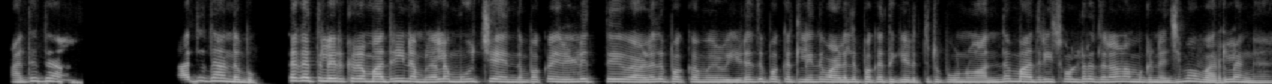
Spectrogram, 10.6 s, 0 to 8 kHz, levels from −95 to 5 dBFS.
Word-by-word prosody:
அதுதான். 255 0 -1 1.0
அதுதான், 285 +5 +1
அந்த 225 -3 +4
புத்தகத்தில 300 - +2
இருக்கிற 255 0 +1
மாதிரி 240 +2 +4
நம்மளால 225 0 +2
மூச்சை 245 +2 0
இந்த 210 -1 -2
பக்கம் 230 +1 -1
இழுத்து, 245 +1 -1 0.2
வலது 215 +3 0
பக்கம் 215 -1 -3
வி 205 - 0
இடது 220 +3 -1
பக்கத்துலேருந்து 220 -1 -2
வலது 205 +2 -1
பக்கத்துக்கு 215 -1 -2
எடுத்துட்டு 205 +2 -7
போணும், 200 -1 -1
அந்த 205 +5 0
மாதிரி 225 -1 +1
சொல்றதெல்லாம் 235 0 0
நமக்கு 215 -3 -1
நெஜமா 220 +8 -1
வரலங்க. 195 -1 -1
225 Hz, 145 wpm, -23 LUFS, 210-245 Hz, 1.0 s, அந்த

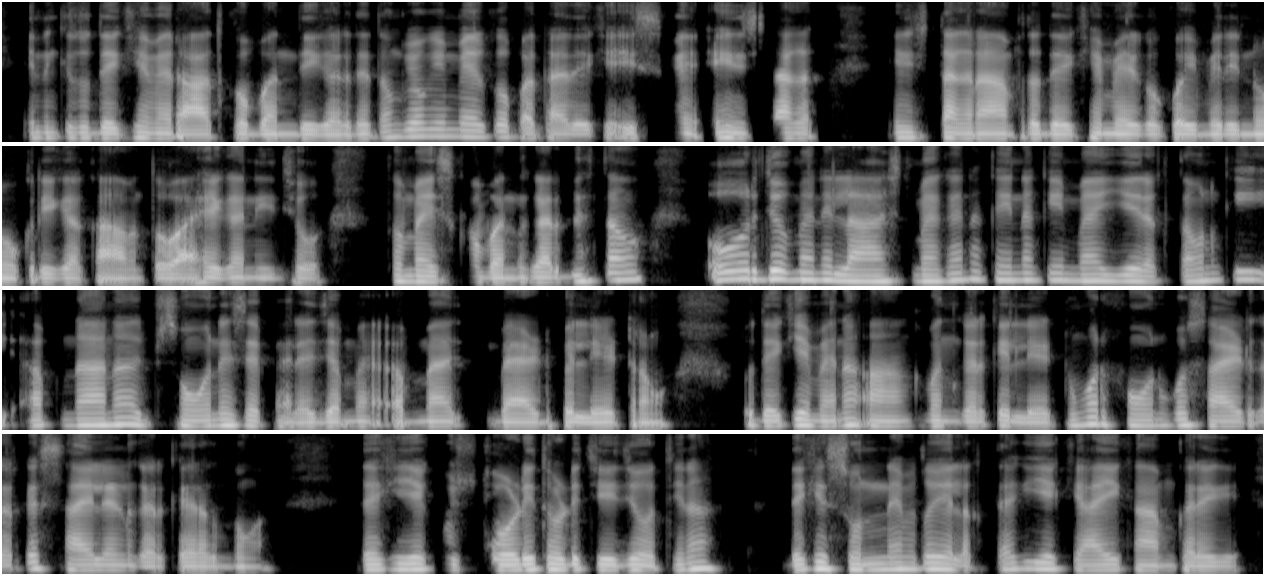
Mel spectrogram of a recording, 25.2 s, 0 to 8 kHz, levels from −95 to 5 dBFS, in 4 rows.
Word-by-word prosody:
इनकी 110 0 -4
तो 110 - -1
देखिए 105 +2 0
मैं 105 -1 +1
रात 95 -1 +3
को 100 - +1
बंद 95 0 0
ही 95 - +2
कर 90 0 +1
देता 95 +6 -2
हूँ। 130 - -4
क्योंकि 145 0 0
मेरे 135 -2 0
को 125 0 -1
पता 105 -4 -2
है 100 - 0
देखिए 100 -1 -3
इसमें 105 -1 -6 0.2
इंस्टाग 110 -1 0 0.4
इंस्टाग्राम 100 -3 +2
तो 100 - +3
देखिए 95 +2 0
मेरे 95 -1 +3
को 95 0 -1
कोई 95 +1 +2
मेरी 95 +1 0
नौकरी 95 +1 0
का 95 0 0
काम 90 0 0
तो 95 0 +2
आएगा 100 +1 +2
नहीं 95 -1 -4
जो 95 0 -4 0.4
तो 125 - +1
मैं 115 -1 +4
इसको 110 +1 -7
बंद 100 -1 +1
कर 105 0 +3
देता 125 +7 0
हूँ 155 +1 0 0.4
और 170 +1 +4
जो 170 +1 +4
मैंने 155 -1 +2
लास्ट 120 -1 +3
में 125 0 +2
कहा 140 +3 -1
ना 165 +2 -2
कहीं 150 -2 -1
न 150 +1 -1
कहीं 145 0 -2
मैं 130 0 +3
ये 130 -1 +2
रखता 120 +2 -7
हूँ 125 +2 +1
न - - -6
कि 160 -3 -3
अपना 125 +1 +2
ना 140 +2 +3
सोने 115 +2 +1
से 110 -2 0
पहले 90 -3 -3
जब 95 +1 0
मैं 100 0 -4
अब - - -3
मैं 100 0 +1 0.2
बेड 95 -1 +1
पे - - +2
लेट 95 0 +1
रहा 90 - 0
हूँ, - - -5 0.4
तो - - -2
देखिए 115 +3 +2
मैं 110 -1 0
ना 130 - +2
आँख 105 0 0
बंद 110 -2 -2
करके 105 +2 0
लेटूँगा 100 +7 -1
और 145 - 0
फ़ोन 115 0 -1
को 125 - +2
साइड 105 -4 0
करके 105 +7 -3
साइलेंट 110 -4 -1
करके 95 -1 -1
रख 90 - -1
दूँगा। 90 +2 -7 0.5
देखिए 120 +2 +3
कुछ 120 -4 -10
थोड़ी-थोड़ी 115 +1 +5
चीज़ें 110 0 +2
होती 105 +1 0
हैं 125 - +1
ना, 140 - +3 0.4
देखिए 120 +6 +4
सुनने 120 0 +1
में 125 - +1
तो 130 - +4
ये 125 -2 +5
लगता 120 +4 -6
है 125 - 0
कि 135 - -4
ये 130 - +4
क्या 105 -4 -2
ही 110 +1 +1
काम 100 -2 -2
करेगी? 95 -1 -1
110 Hz, 255 wpm, -23 LUFS, 100-125 Hz, 0.5 s, थोड़ी-थोड़ी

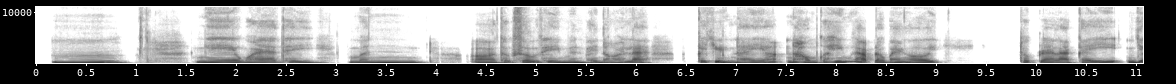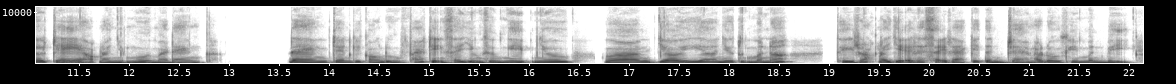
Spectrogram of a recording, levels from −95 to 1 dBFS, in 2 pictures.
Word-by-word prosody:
Ừm, 225 -5 +1 0.7
nghe 220 -3 +1
qua 210 -1 -3
thì 185 -5 -4 0.4
mình, 175 -3 +1 0.5
ờ, 180 -1 -2
thực - - -7
sự 160 -4 -2
thì 190 -4 -2
mình 175 0 +2
phải 185 - -6
nói 200 +4 -5
là 235 -7 0 0.5
cái 245 -1 -2
chuyện 205 -2 +1
này 195 -1 -4
á 265 +5 0
nó 260 - +5
hổng 215 -5 0
có 265 - -3
hiếm 275 +3 +7
gặp 315 -3 +3
đâu 210 - 0
bạn 170 -6 -2
ơi, 205 +1 0 0.8
thực 205 -2 -6
ra 215 -1 -1
là 195 -2 -1
cái 235 +7 +4
giới 240 +3 +5
trẻ 270 - -2
hoặc 255 - -6
là 180 - -1
những 175 +3 +1
người 210 -3 +2
mà 175 -1 0
đang 195 +3 -4 0.9
đang 210 -1 +1
trên 210 0 -2
cái 220 0 -3
con 215 -1 -2
đường 185 -3 -1
phát 285 +4 0
triển 270 - +2
xây 215 +4 -1
dựng 185 -2 0
sự 185 - -3
nghiệp 190 -1 -1
như, 210 -1 +3 0.3
ơ, 195 -1 0 0.2
với 210 +2 +2 0.3
như 255 -1 +6
tụi 245 - -5
mình 195 0 0
á, 285 +9 +6 0.5
thì 200 -4 +1
rất 270 +7 -4
là 230 - +2
dễ 200 -2 +2
để 255 - 0
xảy 250 - -3
ra 240 -3 -2
cái 245 - -1
tình 220 -6 +1
trạng 185 0 -5
là - - -3
đôi 190 0 -2
khi 215 +3 -5
mình 195 -4 -1
bị 170 +1 -1
210 Hz, 190 wpm, -26 LUFS, 190-225 Hz, 0.9 s, hiếm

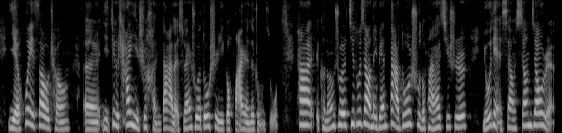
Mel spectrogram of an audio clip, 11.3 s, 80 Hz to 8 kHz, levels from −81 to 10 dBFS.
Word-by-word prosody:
也 190 -4 +3
会 295 - -1
造 235 -4 +3
成， 170 -1 -4 0.2
呃， 165 -1 +2
异 195 -1 -6
这 290 +6 -4
个 240 - +3
差 265 +4 +1
异 240 -8 +3
是 215 +4 -4
很 160 -8 -7
大 195 0 +1
的， - - -2
虽 185 +3 -3
然 205 - -1
说 215 0 +1
都 225 +2 +3
是 215 -6 -3
一 165 - -1
个 170 +1 0
华 170 0 0
人 165 -3 -2
的 160 - -1
种 275 - -8
族。 - - -11 0.3
它 265 -1 +4
可 220 -5 -7
能 205 +6 -2
说 260 +1 +3
基 285 +3 -1
督 290 +1 -2
教 280 -5 +4
那 225 -1 0
边 220 +2 +1
大 235 -5 +2
多 265 +6 -1
数 270 -2 -4
的 190 - -2
话， 195 -2 -2
它 210 +3 +1
其 220 0 -4
实 225 +1 0 0.3
有 215 +5 0
点 260 -10 -1
像 195 +2 -1
香 250 +6 +1
蕉 260 0 +2
人， 310 +7 -3
220 Hz, 260 characters per minute, -23 LUFS, 185-255 Hz, 0.3 s, 它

